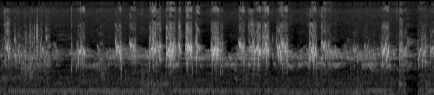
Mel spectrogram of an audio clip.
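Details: Happy budgerigar chirping: a busy run of short, bright chirps and warbled twitters, closely spaced with brief pauses, continuing steadily for about eight seconds before a short break and more chirps.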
